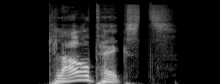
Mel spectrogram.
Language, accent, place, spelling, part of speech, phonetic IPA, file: German, Germany, Berlin, Klartexts, noun, [ˈklaːɐ̯ˌtɛkst͡s], De-Klartexts.ogg
- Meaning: genitive of Klartext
